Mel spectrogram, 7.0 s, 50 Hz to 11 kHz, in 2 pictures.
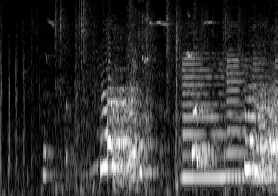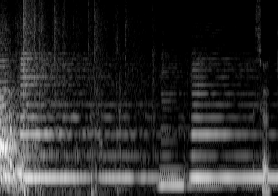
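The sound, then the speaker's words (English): Dogs whimper and yip in short excited bursts, then a long, steady high-pitched whine draws out over the last few seconds, rising briefly near the end, with no talking. “And uh, hopefully, 62 days later, I'll have a lovely litter of puppies.”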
